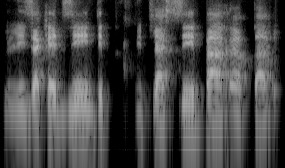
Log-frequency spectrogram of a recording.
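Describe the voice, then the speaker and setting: A man's voice: on the low side, slow, breathy edge. A man from northern Alberta with a Franco-Albertan French accent, an anthropology professor speaking on a video call panel, rambling with many restarts as he tells stories. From northern Alberta, Canada.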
